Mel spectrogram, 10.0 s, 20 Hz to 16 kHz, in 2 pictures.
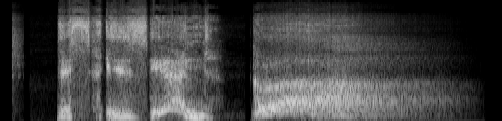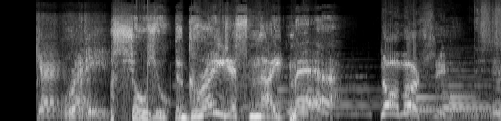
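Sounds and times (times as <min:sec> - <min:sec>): growling roar: 0:02.6 - 0:04.5.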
